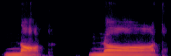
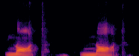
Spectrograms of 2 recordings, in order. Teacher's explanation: kalau dalam American English ini bunyi gabungan antara o dengan A jadi O nya nggak monyong tapi lebar kalau orang Inggris ini bunyinya agak bulet ya jadi Mereka bilangnya nol nol bulat kalau orang Amerika not not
